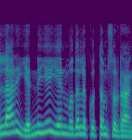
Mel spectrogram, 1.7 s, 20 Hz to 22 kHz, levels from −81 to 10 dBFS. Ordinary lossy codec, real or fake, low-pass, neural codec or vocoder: none; fake; 10.8 kHz; codec, 24 kHz, 0.9 kbps, DualCodec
